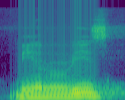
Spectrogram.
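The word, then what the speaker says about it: مِن رِّزْقِ اللَّهِ: Mirrizqillah. Seperti itu. Mirrizqillah. Karena ada nun mati bertemu dengan ro, maka ini disebut idgham bila ghunah. Cara membacanya masuk tanpa berdengung.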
